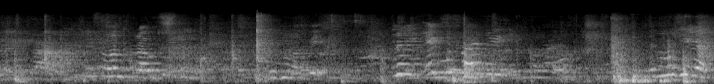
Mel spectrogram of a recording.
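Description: Young children talk and call out excitedly nearby.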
